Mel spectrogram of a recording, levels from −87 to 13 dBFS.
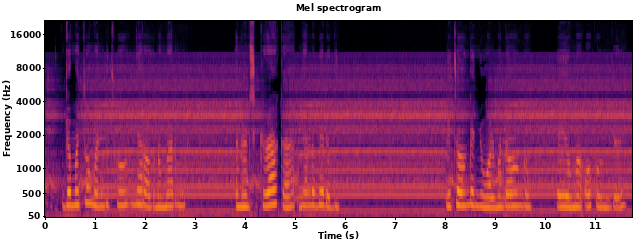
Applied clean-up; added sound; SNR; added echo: none; Tools; 8 dB; none.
